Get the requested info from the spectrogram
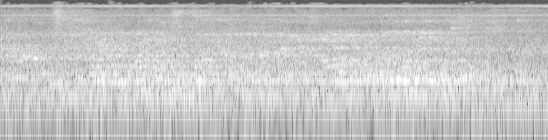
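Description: Steady background ambience of a large indoor arena with faint, indistinct voices; no distinct single sound stands out.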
